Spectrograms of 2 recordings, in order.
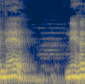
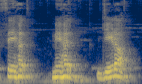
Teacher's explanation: ਉਹ ਏ plus ਈ ਦੀ ਆਵਾਜ਼ ਆਉਂਦੀ ਹੈ।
